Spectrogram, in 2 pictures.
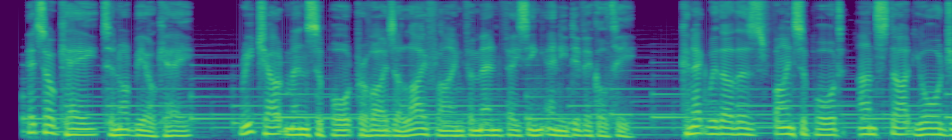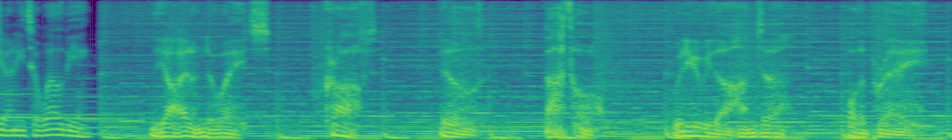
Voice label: COMMERCIAL, male voices

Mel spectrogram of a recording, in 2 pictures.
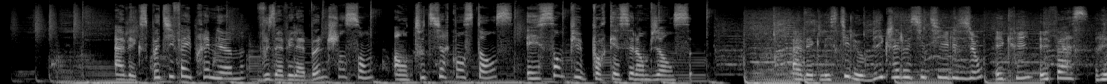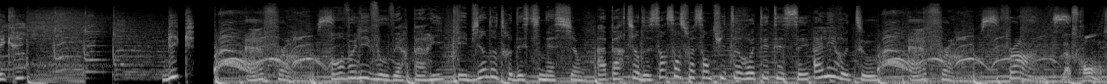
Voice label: Commercial, female voices

